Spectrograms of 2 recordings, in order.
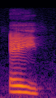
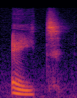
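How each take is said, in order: First: The final t is swallowed and quick. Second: The final t is clearly released.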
